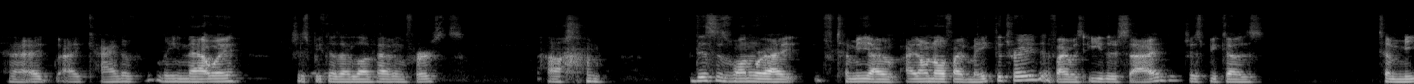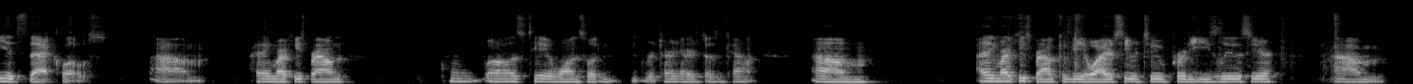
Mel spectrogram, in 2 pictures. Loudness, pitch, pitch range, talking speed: -24 LUFS, 125 Hz, 120-135 Hz, 155 wpm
